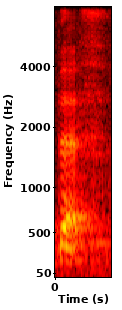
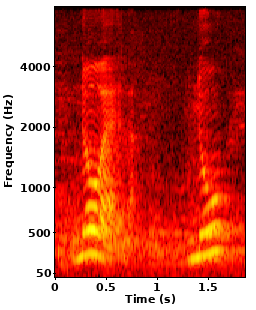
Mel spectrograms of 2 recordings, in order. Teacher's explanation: we say the O and then we say the E it's not all mixed together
